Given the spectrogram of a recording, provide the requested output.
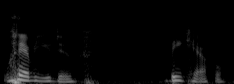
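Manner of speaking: low, hushed caution; lightly voiced mother, grave and soft; mom's warning. Mother warning daughter on the phone, low and hushed. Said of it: "She's like".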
